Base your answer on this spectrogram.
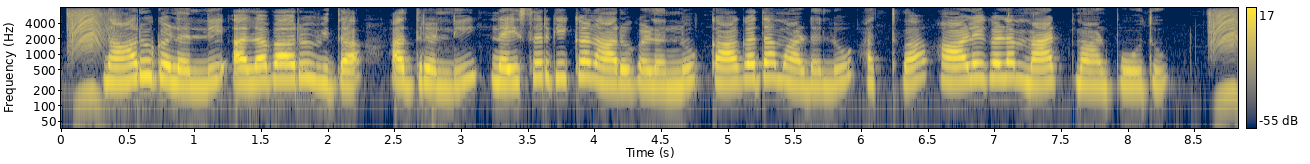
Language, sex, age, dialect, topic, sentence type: Kannada, female, 18-24, Mysore Kannada, agriculture, statement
